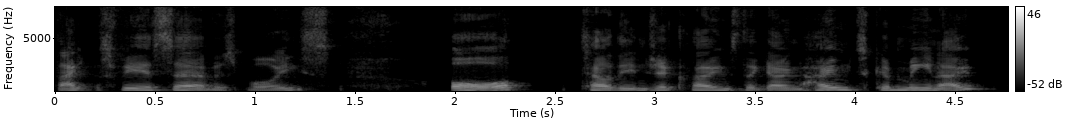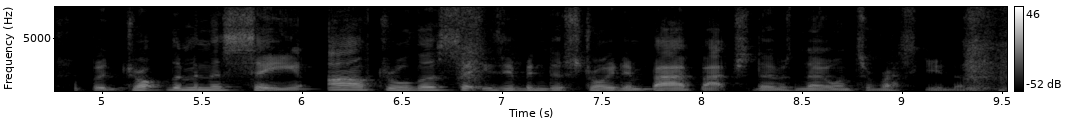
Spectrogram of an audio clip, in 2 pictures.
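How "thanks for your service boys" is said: normal talking voice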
